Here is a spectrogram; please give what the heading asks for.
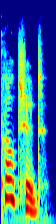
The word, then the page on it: cultured: British English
